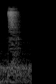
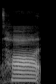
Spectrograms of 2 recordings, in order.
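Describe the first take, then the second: First: "t" quiet, no vowel after; just tap "t"; "t" clipped, soft; short t. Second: "ta" with a vowel, louder; "ta" said with full vowel; wrong ta. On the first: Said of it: "It's a very t". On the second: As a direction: add an "ah" after t. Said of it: "It's not ta". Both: Shown as a demonstration.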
